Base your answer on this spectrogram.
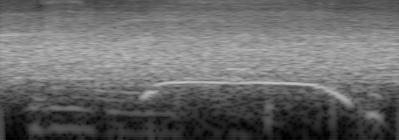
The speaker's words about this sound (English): I was trying to find my applause. There we go.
